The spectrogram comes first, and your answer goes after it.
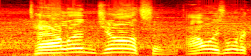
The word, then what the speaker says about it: Talon: Talon Johnson. I always want to call her Tailon.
